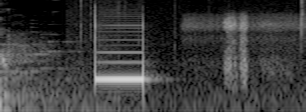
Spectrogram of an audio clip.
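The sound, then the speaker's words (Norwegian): One loud, steady telephone ringing tone sounds for about half a second, heard through a phone line during a call to someone in Stavanger, followed by quiet line hiss and a couple of faint clicks. “Ja, du har, jo, du har dratt hjem til Stavanger, så jeg må jo ringe deg.”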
